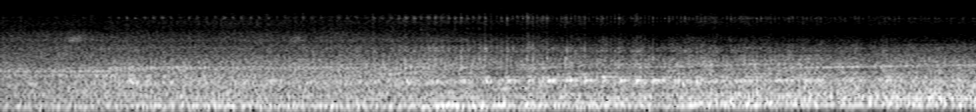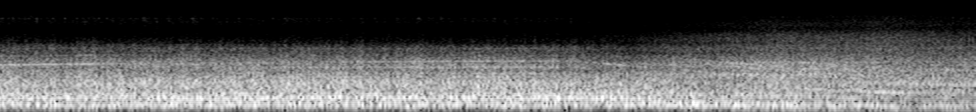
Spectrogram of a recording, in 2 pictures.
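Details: Komatsu forklift with newly replaced alternator, started by jump starter after battery died, multimeter shows charging: steady, even idle with smooth unchanging beat, no knocks or squeals; engine healthy, battery suspected damaged from running with failed alternator.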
